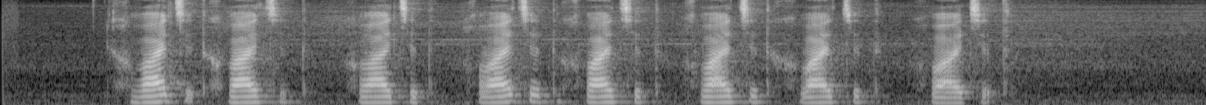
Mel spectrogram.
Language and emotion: Russian, neutral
